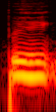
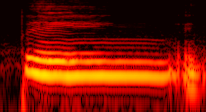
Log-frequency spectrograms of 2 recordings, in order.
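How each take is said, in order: First: "Ping" sung a little flat, below the fork; flat note. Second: "Ping" sung high, a little sharp, above the fork; sharp note. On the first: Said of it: "you're a little flat". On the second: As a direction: overshoot the note on the high side. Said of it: "you're a little sharp". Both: Retold or imitated.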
